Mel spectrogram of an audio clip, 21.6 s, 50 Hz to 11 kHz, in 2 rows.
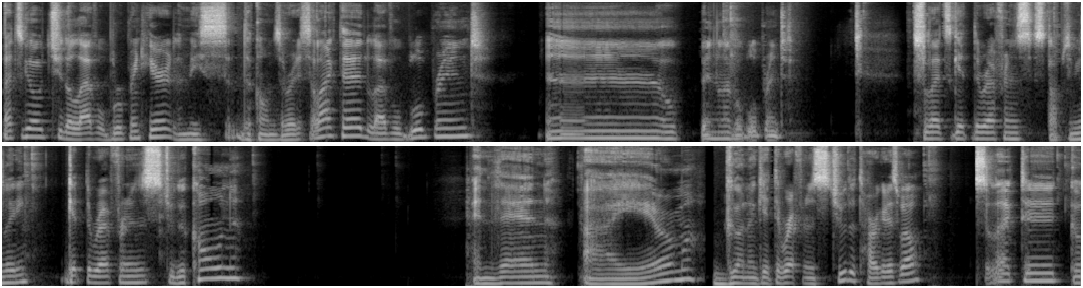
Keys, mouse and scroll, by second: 0.5 click, 2.0 click, 3.1 click, 7.1 click, 8.4 right click, 9.0 right click, 10.4 click, 10.9 right click, 12.3 click, 12.9 middle click, 13.2 click, 14.5 click, 19.1 click, 19.9 click, 20.4 right click, 21.3 click.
